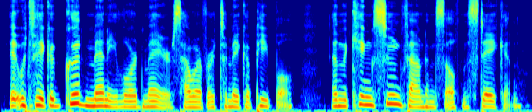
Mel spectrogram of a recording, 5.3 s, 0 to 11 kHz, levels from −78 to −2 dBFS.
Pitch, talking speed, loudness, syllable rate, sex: 180 Hz, 225 wpm, -21 LUFS, 5.7 syllables/s, female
